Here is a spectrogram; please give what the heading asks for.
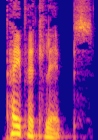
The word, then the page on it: paperclips: British English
